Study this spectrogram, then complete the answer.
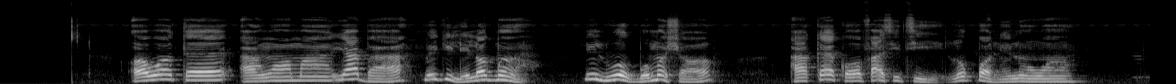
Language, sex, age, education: Yoruba, male, 46-60, tertiary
